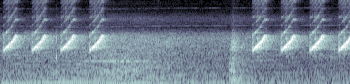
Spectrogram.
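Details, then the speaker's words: Motorcycle alarm, bell button held to enter vibration sensitivity setting: quick chirping beeps in a steady train, a pause, then chirps resume. "Berikutnya ada cara mengatur sensitif getar. Kita cukup tekan tombol lonceng sampai ada bunyi."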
